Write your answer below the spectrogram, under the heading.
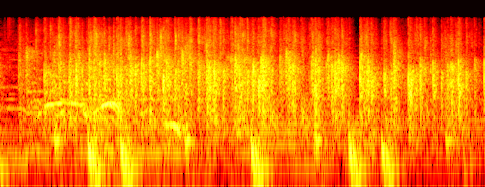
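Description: An audience applauds steadily for several seconds as the first poet is brought up, a dense wash of clapping with a few faint voices and whoops rising beneath it.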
